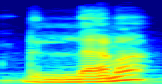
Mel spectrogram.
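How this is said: The first syllable has a short i vowel. This is the North American pronunciation. "in North America we use a short letter I in the first syllable"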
